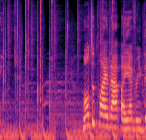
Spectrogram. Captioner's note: calculator clicking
